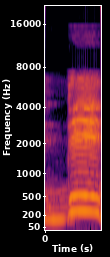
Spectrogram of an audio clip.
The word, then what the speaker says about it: dents: Et puis, il y a un S muet. Alors, pourquoi? C'est parce que c'est des dents et donc c'est au pluriel. De. C'est comme ça se prononce.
